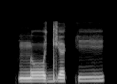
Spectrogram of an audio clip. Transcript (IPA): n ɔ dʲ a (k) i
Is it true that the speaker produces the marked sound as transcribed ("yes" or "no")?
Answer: yes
